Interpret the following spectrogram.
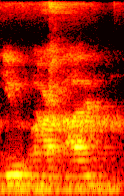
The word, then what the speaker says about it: Uri: I don't even know how to pronounce his names, but people that built the tabernacle, their name, first name was spelled U-R-I, son of H-U-R.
